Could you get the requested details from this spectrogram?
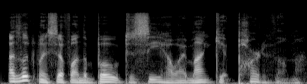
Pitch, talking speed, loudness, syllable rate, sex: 100 Hz, 295 wpm, -18 LUFS, 5.9 syllables/s, male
